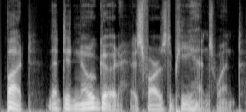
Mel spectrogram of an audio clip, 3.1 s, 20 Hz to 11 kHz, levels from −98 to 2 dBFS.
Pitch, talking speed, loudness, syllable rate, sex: 90 Hz, 235 wpm, -19 LUFS, 4.4 syllables/s, male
